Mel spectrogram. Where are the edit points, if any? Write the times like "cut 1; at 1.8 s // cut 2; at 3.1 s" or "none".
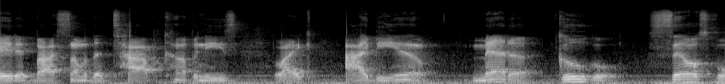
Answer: none

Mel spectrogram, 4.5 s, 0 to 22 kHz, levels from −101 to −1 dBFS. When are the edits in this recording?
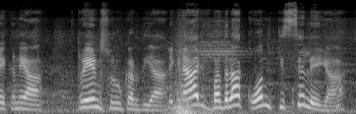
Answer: cut 1; at 2.1 s

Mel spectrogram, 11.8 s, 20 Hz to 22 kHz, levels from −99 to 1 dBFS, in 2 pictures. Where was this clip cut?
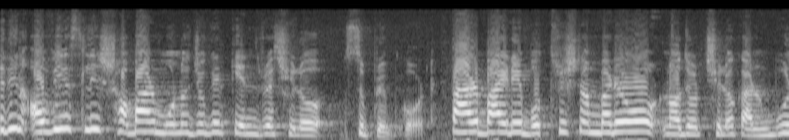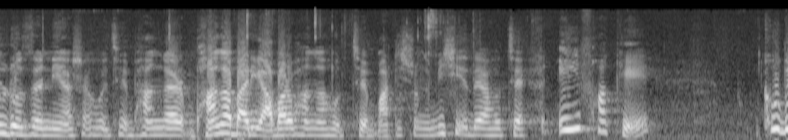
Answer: cut 1; at 3.3 s // cut 2; at 10.0 s

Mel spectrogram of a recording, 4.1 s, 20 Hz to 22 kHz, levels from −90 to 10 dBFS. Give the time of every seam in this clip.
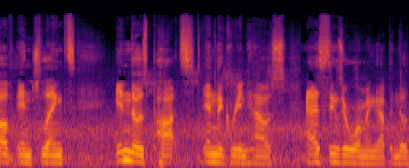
none

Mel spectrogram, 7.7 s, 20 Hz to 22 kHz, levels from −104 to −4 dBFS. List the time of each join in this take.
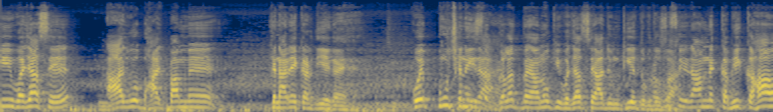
cut 1; at 4.7 s // cut 2; at 6.8 s

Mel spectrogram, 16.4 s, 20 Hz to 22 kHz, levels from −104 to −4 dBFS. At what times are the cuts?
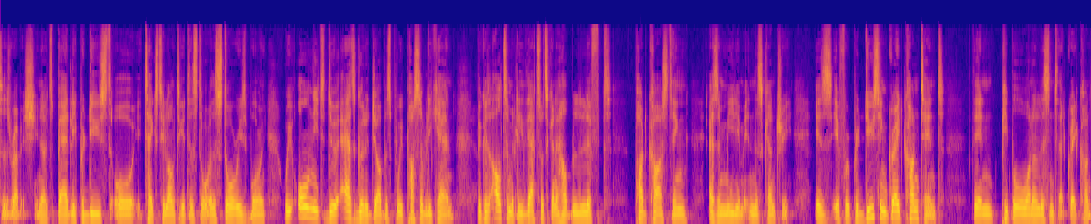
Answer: none

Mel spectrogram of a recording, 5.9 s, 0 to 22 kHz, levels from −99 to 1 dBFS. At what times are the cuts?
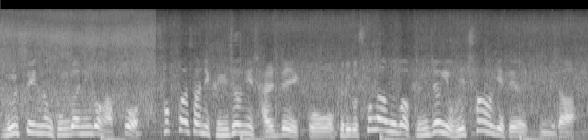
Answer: cut 1; at 1.6 s

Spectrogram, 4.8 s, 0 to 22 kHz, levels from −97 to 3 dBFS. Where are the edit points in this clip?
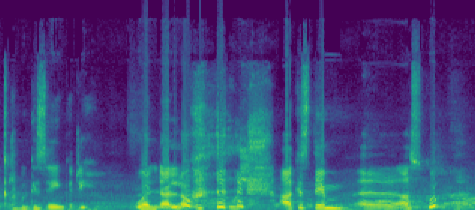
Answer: none

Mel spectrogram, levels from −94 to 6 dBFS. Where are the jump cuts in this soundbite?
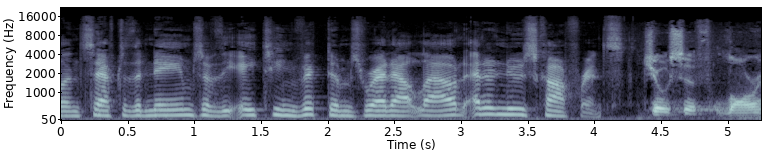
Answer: none

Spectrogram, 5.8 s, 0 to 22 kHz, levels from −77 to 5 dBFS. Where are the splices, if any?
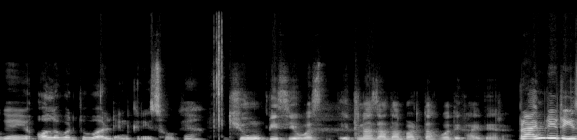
cut 1; at 2.1 s

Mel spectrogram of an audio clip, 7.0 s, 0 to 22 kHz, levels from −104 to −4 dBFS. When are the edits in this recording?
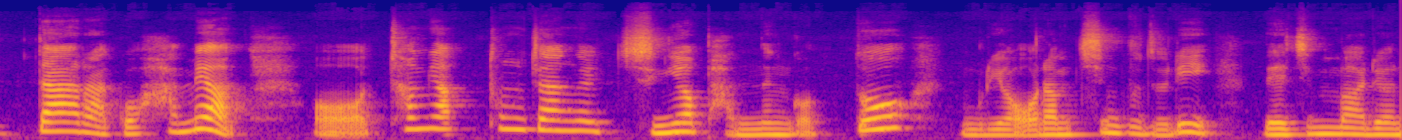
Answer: none

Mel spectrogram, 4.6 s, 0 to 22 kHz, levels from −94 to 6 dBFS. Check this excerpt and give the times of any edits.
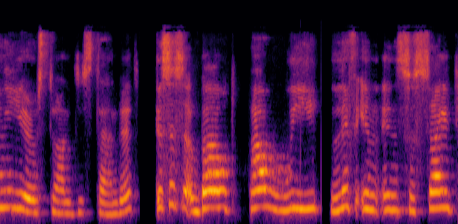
cut 1; at 1.4 s // cut 2; at 3.2 s

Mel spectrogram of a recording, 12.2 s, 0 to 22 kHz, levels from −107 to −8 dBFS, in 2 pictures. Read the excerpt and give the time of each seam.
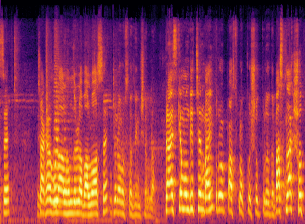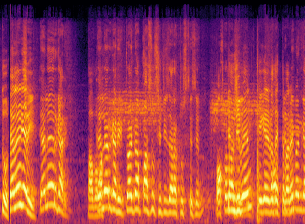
cut 1; at 2.3 s // cut 2; at 6.3 s

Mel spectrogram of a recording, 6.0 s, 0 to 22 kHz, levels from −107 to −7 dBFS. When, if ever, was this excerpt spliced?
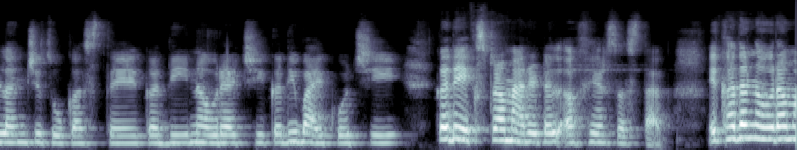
none

